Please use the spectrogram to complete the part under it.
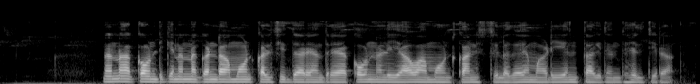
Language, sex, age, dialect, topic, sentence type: Kannada, male, 25-30, Coastal/Dakshin, banking, question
